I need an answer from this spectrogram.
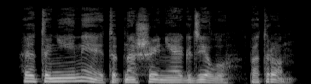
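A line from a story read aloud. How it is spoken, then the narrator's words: Hoarse. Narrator (Russian): хрипло проговорил Оскар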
